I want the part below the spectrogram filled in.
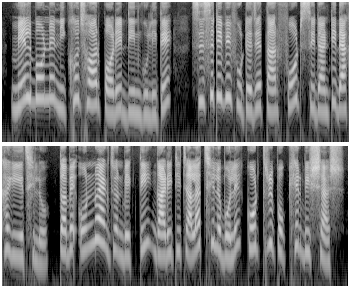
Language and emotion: Bengali, neutral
